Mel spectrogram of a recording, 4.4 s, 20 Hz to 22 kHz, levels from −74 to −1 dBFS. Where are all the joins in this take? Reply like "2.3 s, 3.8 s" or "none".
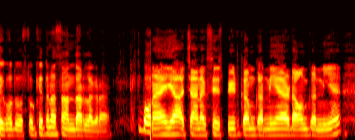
1.9 s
